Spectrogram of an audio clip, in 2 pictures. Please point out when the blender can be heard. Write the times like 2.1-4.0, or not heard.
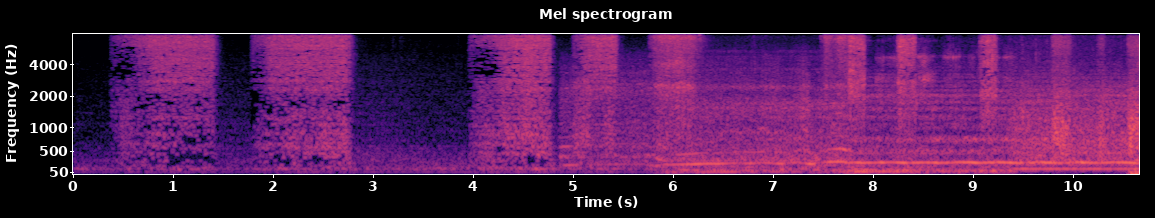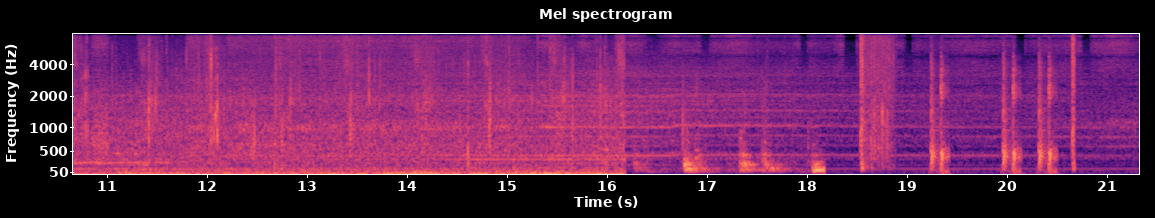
4.8-21.2.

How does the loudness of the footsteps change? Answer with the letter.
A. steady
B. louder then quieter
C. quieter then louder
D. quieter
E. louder
E.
